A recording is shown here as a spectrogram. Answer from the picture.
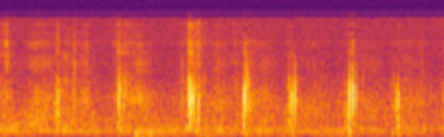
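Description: Faint footsteps on dry grass and garden soil, about two steps a second, clearer from about a second in.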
